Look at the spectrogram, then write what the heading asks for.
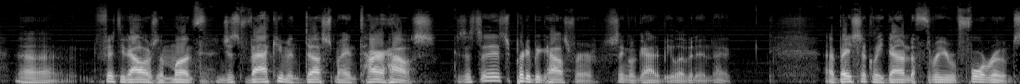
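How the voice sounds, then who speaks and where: Speaking at a fairly quick pace, a man with an American accent keeps a medium pitch with ordinary pitch variation. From Michigan, US. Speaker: internet radio host. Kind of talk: casual radio monologue. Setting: home studio.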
